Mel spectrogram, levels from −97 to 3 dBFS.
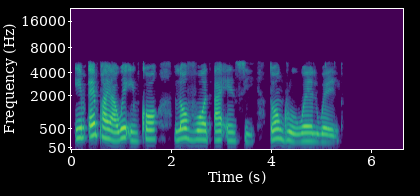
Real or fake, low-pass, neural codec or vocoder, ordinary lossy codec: real; 5.4 kHz; none; none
